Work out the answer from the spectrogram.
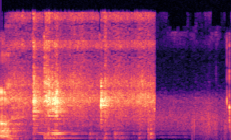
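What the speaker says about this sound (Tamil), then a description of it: "இப்போ வெங்காயம் சேர்த்துக்கலாம் நீல வாக்கில் கட் பண்ணி வச்ச ரெண்டு பெரிய வெங்காயம்" Two large onions, sliced lengthwise, sizzle in a pan for brinji rice while a spoon scrapes and stirs them in several quick strokes. The frying cuts off abruptly near the end, leaving near silence.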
